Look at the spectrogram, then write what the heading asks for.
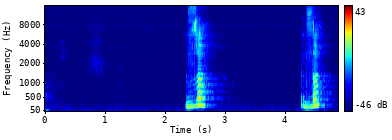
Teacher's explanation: So it's a TH like as in that. However, it's also pronounced in the back of the throat. The. This one does not exist in English.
